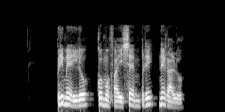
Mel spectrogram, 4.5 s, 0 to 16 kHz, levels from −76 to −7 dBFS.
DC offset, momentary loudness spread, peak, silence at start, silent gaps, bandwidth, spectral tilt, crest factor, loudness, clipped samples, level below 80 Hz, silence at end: under 0.1%; 8 LU; 0 dBFS; 1.15 s; 1.90-1.94 s; 7.8 kHz; -5 dB/octave; 14 dB; -12 LUFS; under 0.1%; -54 dBFS; 0.85 s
